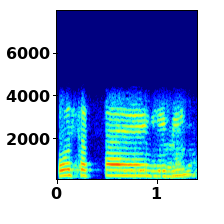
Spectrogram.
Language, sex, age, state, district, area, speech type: Urdu, female, 30-45, Uttar Pradesh, Mau, urban, conversation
